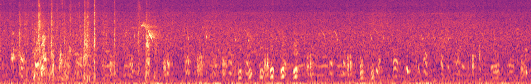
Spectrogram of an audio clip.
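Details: Hens clucking in quick runs of short notes, with a high squeaky call early on, over the steady murmur of the rest of the flock.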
